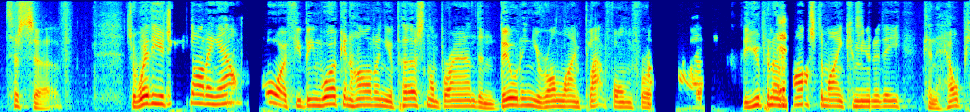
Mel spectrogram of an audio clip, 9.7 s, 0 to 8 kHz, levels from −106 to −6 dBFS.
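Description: Around 1.67 to 1.71 s there's a quick scrap of the other side's voice leaking through, about 15 dB under the talker, most likely loudspeaker echo the echo canceller didn't fully remove. Then from 1.71 to 2.75 s the talker gets chopped: about half a second in total drops by as much as roughly 40 dB. That's likely speech suppressed in double talk, where the canceller couldn't tell the talker from the echo while both spoke and turned everything down. Inside that stretch, at 2.40 to 2.45 s, a much fainter bit of leaked far-end voice sits about 35 dB down. The same pattern comes back later. Leakage runs from 6.48 to 7.05 s at about 15 dB below the talker, and suppression from 6.53 to 8.10 s chops out about a second of speech with similarly deep dips. Within that, at 7.77 to 7.90 s, the leaked voice comes through as loud as the talker. One last fragment turns up at 8.55 to 8.64 s, about 20 dB down.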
